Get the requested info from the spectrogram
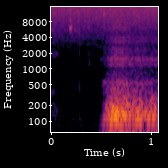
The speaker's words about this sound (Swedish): Oj, nu blåser jag i mikrofonen.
